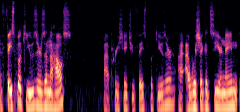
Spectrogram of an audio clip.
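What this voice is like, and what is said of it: Hoarse, strained beat-up voice. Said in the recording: “I just yelled a little bit too hard, I think, on Monday... it is me with a beat up voice”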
